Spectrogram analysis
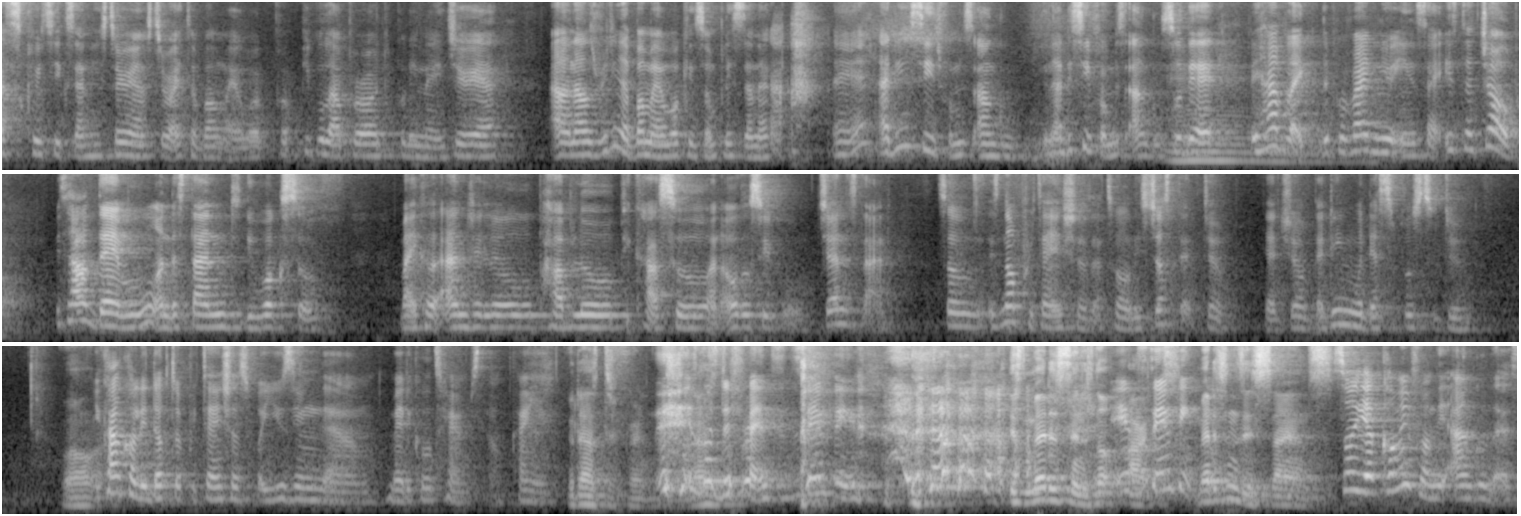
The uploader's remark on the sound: Recorded at the venue of her exhibition (Retro Africa)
